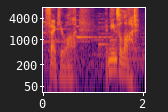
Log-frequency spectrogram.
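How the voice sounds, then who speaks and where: Man playing an earnest, low-voiced young groom-to-be. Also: expressive, moderate pace, natural voice. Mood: grateful. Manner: apologetic, formal, sincere. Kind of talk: anime-style video game voice acting. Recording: clear music behind the voice.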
